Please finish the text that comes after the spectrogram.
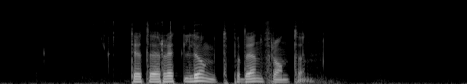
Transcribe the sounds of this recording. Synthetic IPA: d̪̥ɛt̪ːaæɾɾɛt̪ːlɵŋt̪pʰɔd̪ɛnfɾɔnt̪ʰə̰n

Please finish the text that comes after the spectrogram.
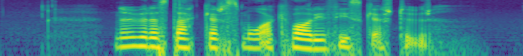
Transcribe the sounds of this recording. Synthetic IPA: nʉ̟ːæɖɛst̪akːaʂsmoːʔa̰kʰvɑːɾɪɪfɪskʰa̰ʂʈʰʉ̟̰ːɾ

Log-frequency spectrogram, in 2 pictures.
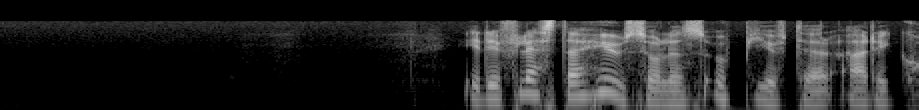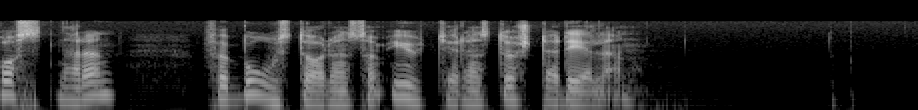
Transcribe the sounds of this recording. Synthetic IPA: ʔɪd̪ɛflɛst̪aɦʉ̟ːshɔlːənsɵpːjɪft̪ʰəɾæ̰ɖɛkʰɔst̪nad̪ənfœɾbuːst̪ɑːd̪ənsɔmʉ̟ːt̪ʰjœːɖɛnst̪œʂʈad̪eːlʔə̰n

